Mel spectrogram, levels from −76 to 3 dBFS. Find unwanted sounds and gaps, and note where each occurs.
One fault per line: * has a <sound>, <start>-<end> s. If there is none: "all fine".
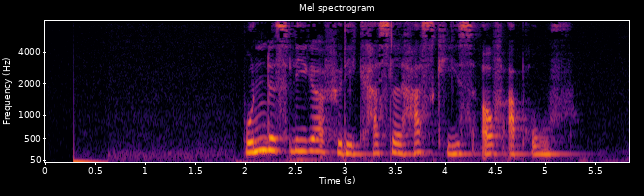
all fine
